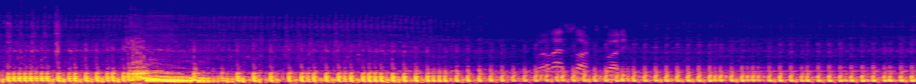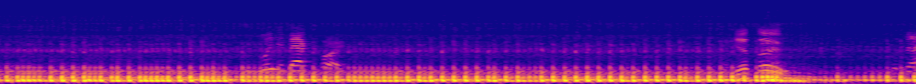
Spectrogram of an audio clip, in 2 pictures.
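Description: A small motorbike engine idles with a fast, steady putter close by.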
